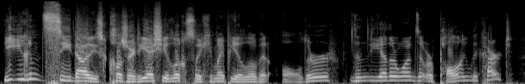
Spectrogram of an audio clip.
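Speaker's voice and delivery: normal talking voice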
